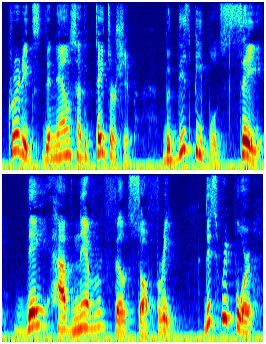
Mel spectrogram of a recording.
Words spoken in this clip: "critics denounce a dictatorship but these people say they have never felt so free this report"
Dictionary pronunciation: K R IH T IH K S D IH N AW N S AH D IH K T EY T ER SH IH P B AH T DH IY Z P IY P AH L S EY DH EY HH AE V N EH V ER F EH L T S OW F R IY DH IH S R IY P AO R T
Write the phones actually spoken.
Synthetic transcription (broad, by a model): K R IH T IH K S D IH N AW N S AH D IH K T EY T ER SH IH P B AH T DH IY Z P IY P AH L S EY DH EY HH AE V N EH V ER F EH L T S OW F R IY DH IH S R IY P AO R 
